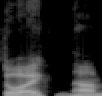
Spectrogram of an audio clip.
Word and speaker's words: Stoj: My name is last name is pronounced Stoj, but it's spelled Stoj. The J is like a Y, and so my handle on Twitter and Facebook and Instagram is actually Stojboy, Stojboj.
